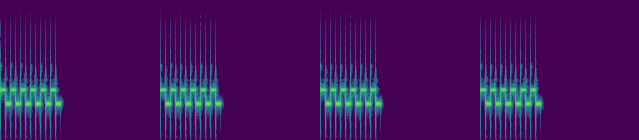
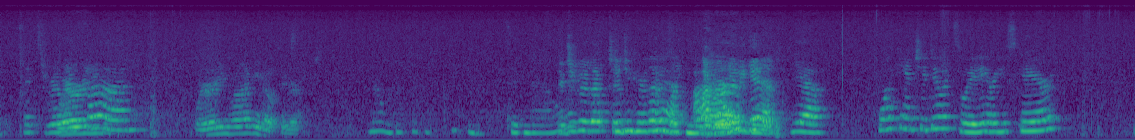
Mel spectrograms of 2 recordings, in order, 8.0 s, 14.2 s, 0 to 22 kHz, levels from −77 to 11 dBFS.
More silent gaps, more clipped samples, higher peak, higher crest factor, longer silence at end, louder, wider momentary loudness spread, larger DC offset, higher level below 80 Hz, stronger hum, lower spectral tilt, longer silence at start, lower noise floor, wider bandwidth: neither; neither; about the same, 0 dBFS vs 0 dBFS; second, 12 dB vs 22 dB; first, 1.25 s vs 0.45 s; first, -9 LUFS vs -21 LUFS; second, 6 LU vs 22 LU; second, under 0.1% vs 0.1%; about the same, -74 dBFS vs -76 dBFS; neither; second, -1.5 dB/octave vs -5.5 dB/octave; about the same, 0 s vs 0.05 s; first, under -90 dBFS vs -47 dBFS; second, 7.6 kHz vs 20 kHz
